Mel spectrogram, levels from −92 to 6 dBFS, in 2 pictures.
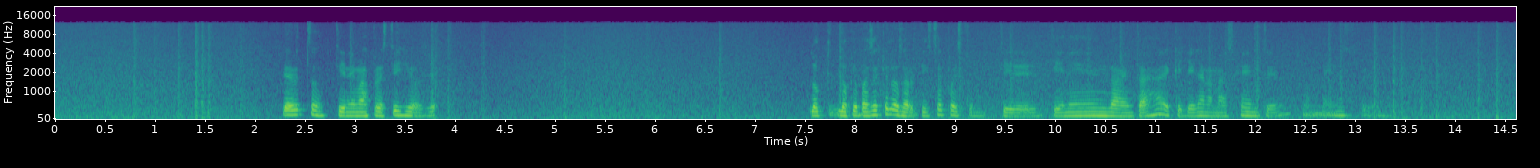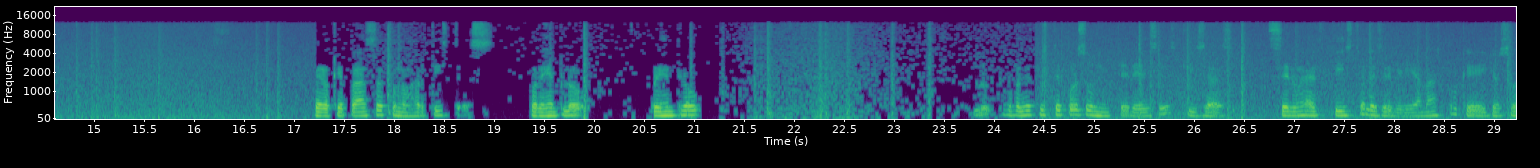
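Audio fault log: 17.22–24.41 s, overdone noise removal: noise reduction set far too strong cuts away each frequency band near its noise estimate, along with quiet speech detail, so the room noise, about 14 dB below the speech, drops and breaks up into twinkling specks.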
